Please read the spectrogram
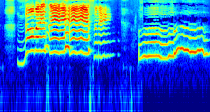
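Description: A woman singing unaccompanied, her voice sped up to a high chipmunk pitch, in two held phrases with vibrato and a short break between them.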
